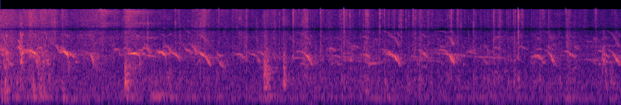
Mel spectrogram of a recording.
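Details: Mexican speckled bobwhite quails giving quick, sharp chirping calls, repeated several times a second and overlapping from more than one bird, over a constant hiss.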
